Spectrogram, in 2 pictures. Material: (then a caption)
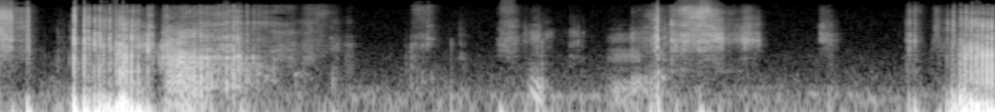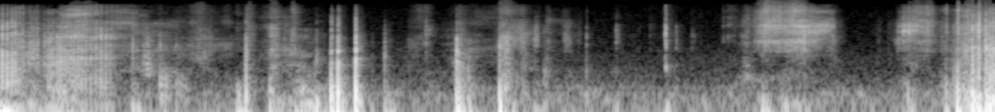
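Paper. Long nails flip and press the paper pages of a large art book, making broad crinkly swishes of turning paper, with two fuller, louder page turns near the start and middle. Quieter stretches carry soft brushing, light taps and sharp little clicks from the nails on the pages.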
